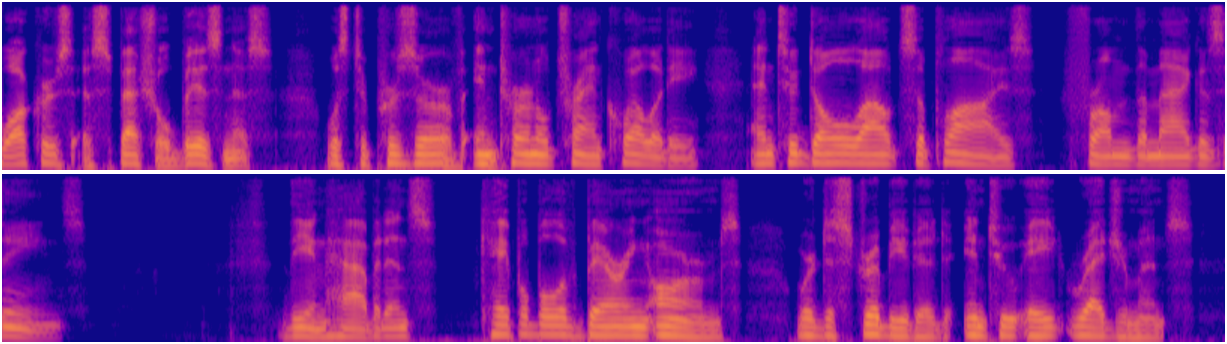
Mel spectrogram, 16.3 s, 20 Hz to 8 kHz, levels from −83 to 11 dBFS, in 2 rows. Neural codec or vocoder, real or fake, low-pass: codec, 16 kHz in and 24 kHz out, 0.4 kbps, LongCat-Audio-Codec, two codebook decoder; fake; 7.2 kHz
